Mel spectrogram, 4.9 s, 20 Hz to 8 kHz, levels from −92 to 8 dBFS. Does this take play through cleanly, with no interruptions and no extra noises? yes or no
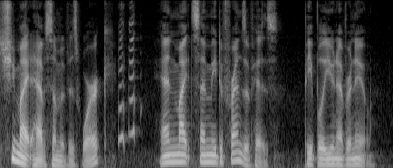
no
